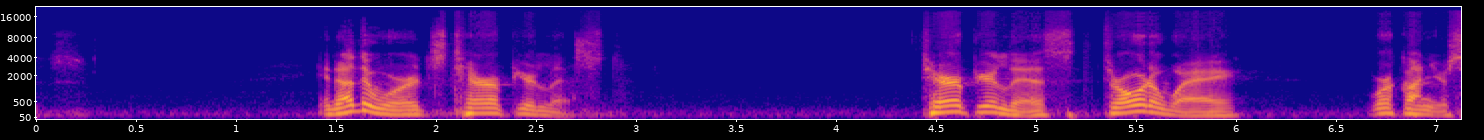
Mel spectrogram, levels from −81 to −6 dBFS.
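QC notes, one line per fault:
2.03–7.13 s, sample clock jitter: from just after "other words" to the end, the converter clock wanders by around 5 µs, so each sample is taken slightly early or late. The timing error turns into an amplitude error wherever the waveform changes quickly, giving a rough, hiss-like layer around 30 dB below the speech. It is strongest on loud and bright passages and drops away in pauses, because it follows the signal's slope.
2.61–2.71 s, lost packet rebuilt from error correction: about 60 ms of speech is replaced by a low-bitrate copy that the following packets carried, which fits three separate packets being lost. The decoder plays that copy instead of leaving a gap, so the speech keeps going but turns briefly grainier and noisier. The copy holds much less detail than the full-rate packets.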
